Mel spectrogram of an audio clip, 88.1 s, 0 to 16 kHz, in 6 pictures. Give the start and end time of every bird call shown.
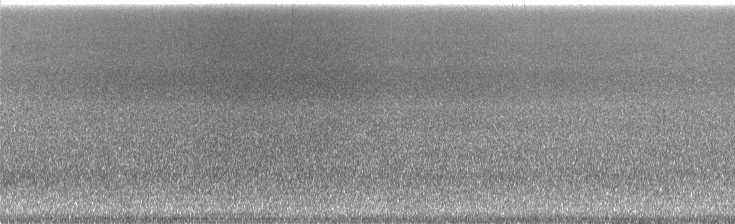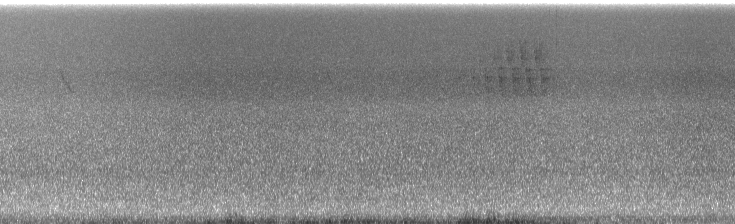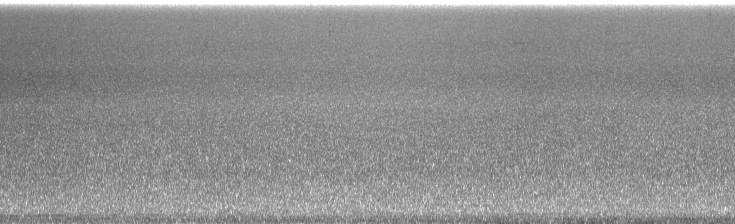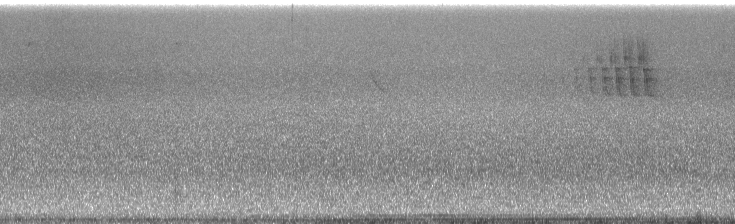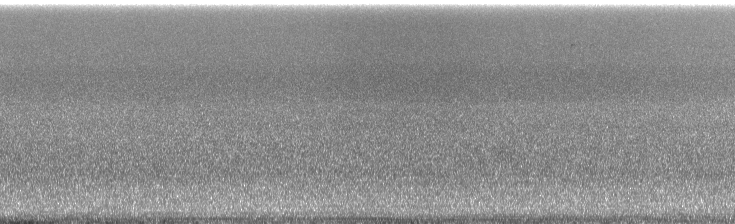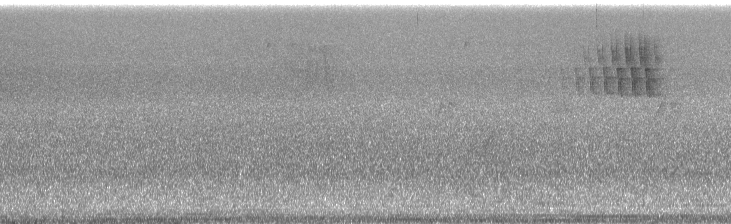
15.7s-16.4s: Red-winged Blackbird (Agelaius phoeniceus)
24.0s-25.9s: Ovenbird (Seiurus aurocapilla)
51.4s-52.0s: Red-winged Blackbird (Agelaius phoeniceus)
55.2s-57.4s: Ovenbird (Seiurus aurocapilla)
84.5s-87.1s: Ovenbird (Seiurus aurocapilla)

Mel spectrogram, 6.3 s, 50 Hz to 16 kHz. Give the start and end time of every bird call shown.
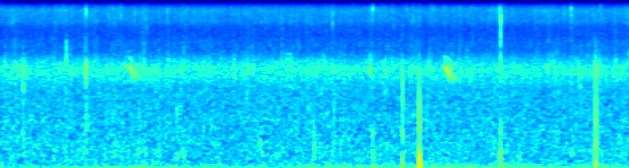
1.2s-1.4s: Hawaii Amakihi (Chlorodrepanis virens)
4.4s-4.6s: Hawaii Amakihi (Chlorodrepanis virens)

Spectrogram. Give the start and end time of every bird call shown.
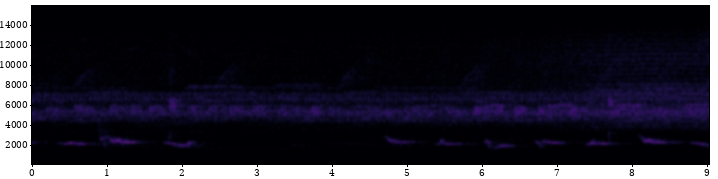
0.0s-4.0s: Rufous-fronted Antthrush (Formicarius rufifrons)
0.0s-9.0s: Hauxwell's Thrush (Turdus hauxwelli)
0.0s-9.0s: unidentified bird
3.2s-5.6s: Black-faced Antthrush (Formicarius analis)

